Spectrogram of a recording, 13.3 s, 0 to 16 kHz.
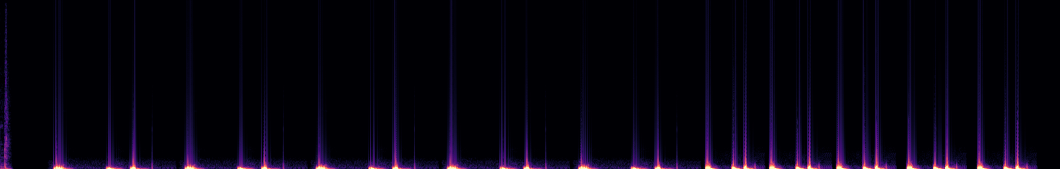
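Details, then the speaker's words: Simulated third heart sound (S3, ventricular gallop) from rapid ventricular filling: low-frequency extra early diastolic sound in a three-beat rhythm, best heard with stethoscope bell at the apex, played slow then real time. "The S3 heart sound is a low-frequency heard best with the bell of the stethoscope at the apex of the heart. It is heard in early diastole and is often referred to as a ventricular gallop."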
